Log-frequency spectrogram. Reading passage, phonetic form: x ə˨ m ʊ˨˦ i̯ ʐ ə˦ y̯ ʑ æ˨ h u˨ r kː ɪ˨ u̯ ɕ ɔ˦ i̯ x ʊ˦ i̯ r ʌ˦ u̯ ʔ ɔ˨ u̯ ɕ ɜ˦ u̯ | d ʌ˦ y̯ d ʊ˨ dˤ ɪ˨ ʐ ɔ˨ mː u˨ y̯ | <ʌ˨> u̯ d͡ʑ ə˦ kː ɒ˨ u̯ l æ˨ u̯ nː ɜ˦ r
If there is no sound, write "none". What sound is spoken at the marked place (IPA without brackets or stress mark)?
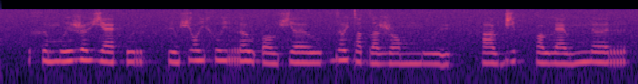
ɑ˨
